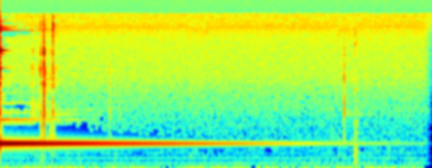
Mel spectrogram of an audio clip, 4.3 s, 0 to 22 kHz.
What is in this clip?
MUSIC BOX D 1
1st In chromatic order.
music-box, chimes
